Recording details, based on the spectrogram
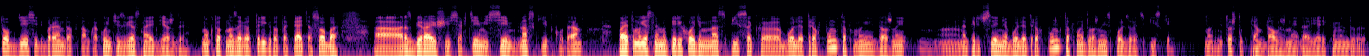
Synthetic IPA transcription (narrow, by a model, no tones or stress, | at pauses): t̪o̞pdʲesʲɪt̚ʲbɾɛnd̪əft̪amkɐkojnʲɪtʲɪzvʲe̞snəjɐdʲe̞ʐd̪ɨ̰nukt̪o̞t̪ənəzɐvʲo̞t̪ːɾʲikt̪o̞t̪əpʲætʲɐso̞bəərəzbʲɪɾajʉɕːɪjɪsʲəftʲemʲɪsʲemʲnəfskʲit̪kʊd̪a̰ | pɐɛt̪əmʊjesʲlʲɪmɨpʲɪɾʲɪxo̞dʲɪmnɐspʲisəkəbo̞lʲɪjət̪ɾʲo̞xpunk̚t̪əfmɨd̪ɐlˠʐnɨnəpʲɪɾʲɪt͡ɕɪ̥sʲlʲenʲɪjəbo̞lʲɪjət̪ɾʲo̞xpunk̚t̪əfmɨd̪ɐlˠʐnɨɪspo̞lʲzəvə̰tʲspʲiskʲɪ | nṵnʲʔɪt̪o̞ʂt̪opɾʲamd̪ɐlˠʐnɨ̰d̪a̰jaɾʲɪkəmʲɪnd̪ṵjʊ̰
